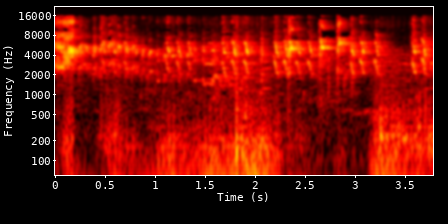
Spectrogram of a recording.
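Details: Continuous budgie chirping: rapid, twittering high notes and buzzy chatter without pause, with a soft low rumble in the background.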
